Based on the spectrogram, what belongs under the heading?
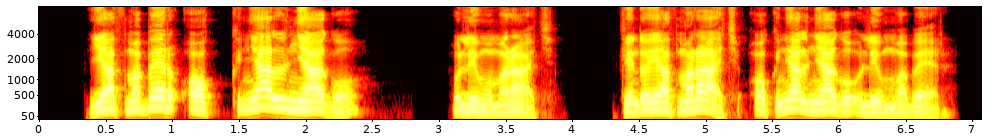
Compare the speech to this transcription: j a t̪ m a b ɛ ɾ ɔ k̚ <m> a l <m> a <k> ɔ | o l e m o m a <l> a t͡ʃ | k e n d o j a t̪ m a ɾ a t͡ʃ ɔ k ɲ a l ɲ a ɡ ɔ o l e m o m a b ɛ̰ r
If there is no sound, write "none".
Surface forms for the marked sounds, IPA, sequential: ɲ, ɲ, ɡ, ɾ

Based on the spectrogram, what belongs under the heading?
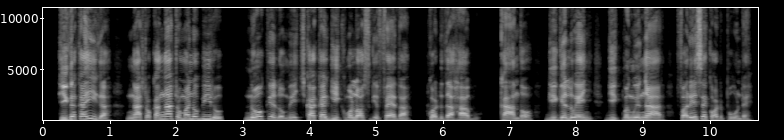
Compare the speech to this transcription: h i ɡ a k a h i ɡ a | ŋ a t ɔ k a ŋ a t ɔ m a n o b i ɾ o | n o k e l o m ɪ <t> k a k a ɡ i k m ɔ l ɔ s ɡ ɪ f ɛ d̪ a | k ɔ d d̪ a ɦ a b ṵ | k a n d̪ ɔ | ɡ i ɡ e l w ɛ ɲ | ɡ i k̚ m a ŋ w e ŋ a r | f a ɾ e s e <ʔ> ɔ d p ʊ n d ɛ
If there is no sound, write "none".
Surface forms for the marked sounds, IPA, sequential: t͡ʃ, k

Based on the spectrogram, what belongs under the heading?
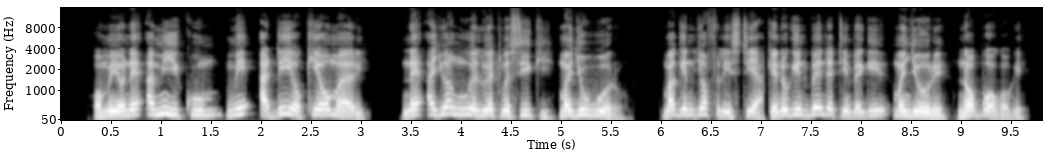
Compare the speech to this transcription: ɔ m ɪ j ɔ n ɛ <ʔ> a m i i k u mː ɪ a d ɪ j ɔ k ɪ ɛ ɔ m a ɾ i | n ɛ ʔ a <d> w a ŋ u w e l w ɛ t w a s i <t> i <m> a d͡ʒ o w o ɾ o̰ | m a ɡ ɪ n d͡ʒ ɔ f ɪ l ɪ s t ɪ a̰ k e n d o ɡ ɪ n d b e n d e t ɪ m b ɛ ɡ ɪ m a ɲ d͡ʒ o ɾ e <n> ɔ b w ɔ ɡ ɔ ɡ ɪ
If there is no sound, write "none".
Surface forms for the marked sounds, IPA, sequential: ʔ, d͡ʒ, k, m, n

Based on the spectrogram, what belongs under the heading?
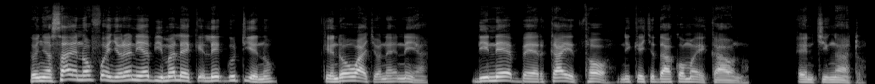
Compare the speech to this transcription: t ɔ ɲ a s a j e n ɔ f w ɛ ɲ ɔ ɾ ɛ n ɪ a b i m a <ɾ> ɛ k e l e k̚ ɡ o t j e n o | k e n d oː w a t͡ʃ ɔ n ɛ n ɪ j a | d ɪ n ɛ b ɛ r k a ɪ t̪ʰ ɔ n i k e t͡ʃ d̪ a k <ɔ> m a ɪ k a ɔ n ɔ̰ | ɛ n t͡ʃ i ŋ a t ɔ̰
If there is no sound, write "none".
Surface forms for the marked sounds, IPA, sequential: l, ɔ

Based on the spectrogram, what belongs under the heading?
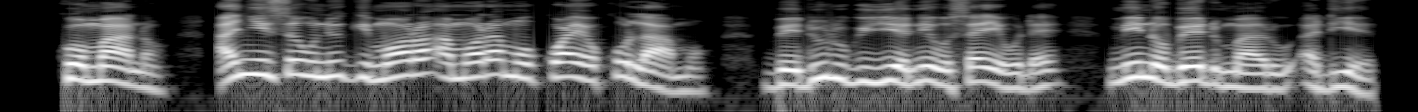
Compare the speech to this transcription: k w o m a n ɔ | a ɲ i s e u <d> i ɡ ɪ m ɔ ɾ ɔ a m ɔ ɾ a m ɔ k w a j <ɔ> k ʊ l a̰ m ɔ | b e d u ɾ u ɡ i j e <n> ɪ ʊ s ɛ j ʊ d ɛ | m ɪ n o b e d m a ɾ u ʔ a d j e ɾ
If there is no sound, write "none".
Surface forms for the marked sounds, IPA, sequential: n, ɔ, n

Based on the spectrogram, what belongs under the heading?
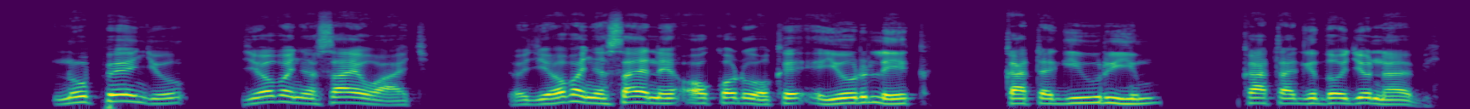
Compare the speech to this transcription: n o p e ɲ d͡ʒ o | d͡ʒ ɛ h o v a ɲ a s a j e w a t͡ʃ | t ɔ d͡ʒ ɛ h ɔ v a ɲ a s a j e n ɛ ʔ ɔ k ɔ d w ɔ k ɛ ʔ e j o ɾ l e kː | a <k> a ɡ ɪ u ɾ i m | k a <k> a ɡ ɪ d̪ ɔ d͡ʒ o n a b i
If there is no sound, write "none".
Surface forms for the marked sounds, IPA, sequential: t, t

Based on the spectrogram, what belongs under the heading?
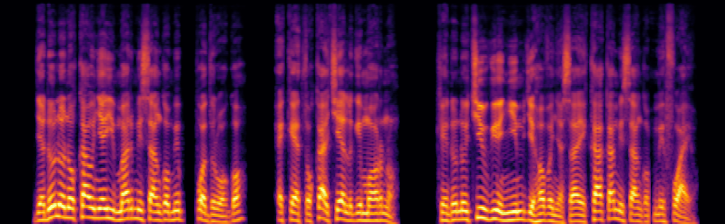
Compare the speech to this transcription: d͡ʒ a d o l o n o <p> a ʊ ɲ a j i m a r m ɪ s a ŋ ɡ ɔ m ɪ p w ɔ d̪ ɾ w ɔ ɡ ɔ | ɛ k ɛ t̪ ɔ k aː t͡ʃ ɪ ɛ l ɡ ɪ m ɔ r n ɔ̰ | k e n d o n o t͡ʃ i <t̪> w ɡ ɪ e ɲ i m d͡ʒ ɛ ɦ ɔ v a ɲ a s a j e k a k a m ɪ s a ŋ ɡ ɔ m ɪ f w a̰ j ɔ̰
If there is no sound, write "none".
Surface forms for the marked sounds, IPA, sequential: k, none

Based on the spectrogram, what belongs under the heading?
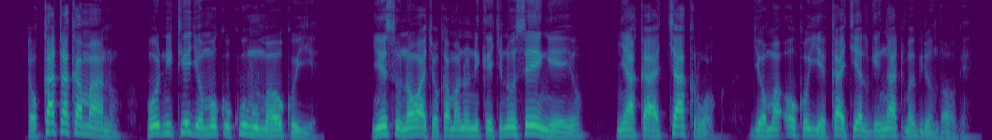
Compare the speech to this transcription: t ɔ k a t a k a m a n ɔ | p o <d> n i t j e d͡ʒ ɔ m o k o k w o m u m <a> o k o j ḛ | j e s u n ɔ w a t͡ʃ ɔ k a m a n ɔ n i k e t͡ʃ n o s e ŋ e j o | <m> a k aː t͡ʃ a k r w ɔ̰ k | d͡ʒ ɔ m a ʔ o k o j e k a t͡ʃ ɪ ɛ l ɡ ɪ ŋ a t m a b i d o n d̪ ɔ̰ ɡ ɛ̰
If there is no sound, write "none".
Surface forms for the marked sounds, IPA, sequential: d, a, ɲ

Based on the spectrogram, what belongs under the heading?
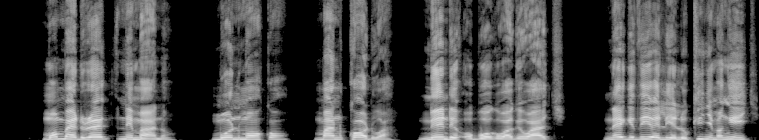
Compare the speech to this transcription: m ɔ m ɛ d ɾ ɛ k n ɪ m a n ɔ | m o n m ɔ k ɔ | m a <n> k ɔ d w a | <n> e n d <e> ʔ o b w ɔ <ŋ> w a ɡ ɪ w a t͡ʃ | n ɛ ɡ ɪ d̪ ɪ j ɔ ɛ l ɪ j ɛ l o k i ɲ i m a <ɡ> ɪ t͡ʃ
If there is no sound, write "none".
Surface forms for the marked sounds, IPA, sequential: n, n, e, ɡ, ŋ

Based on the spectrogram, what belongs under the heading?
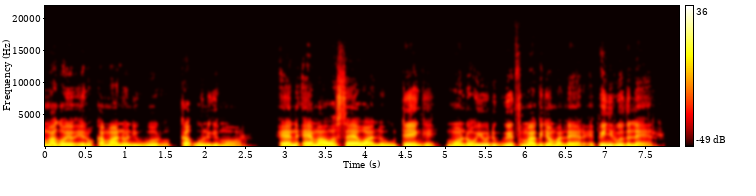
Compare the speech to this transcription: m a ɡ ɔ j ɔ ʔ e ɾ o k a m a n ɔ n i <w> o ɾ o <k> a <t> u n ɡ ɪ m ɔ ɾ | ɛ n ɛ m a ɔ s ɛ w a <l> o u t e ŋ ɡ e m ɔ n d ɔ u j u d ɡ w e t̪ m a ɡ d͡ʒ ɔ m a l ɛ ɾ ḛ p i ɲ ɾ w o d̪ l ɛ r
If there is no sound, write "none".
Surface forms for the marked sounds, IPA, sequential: w, k, ʔ, l

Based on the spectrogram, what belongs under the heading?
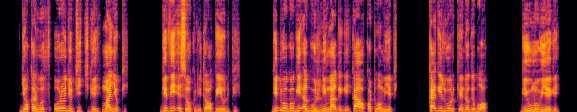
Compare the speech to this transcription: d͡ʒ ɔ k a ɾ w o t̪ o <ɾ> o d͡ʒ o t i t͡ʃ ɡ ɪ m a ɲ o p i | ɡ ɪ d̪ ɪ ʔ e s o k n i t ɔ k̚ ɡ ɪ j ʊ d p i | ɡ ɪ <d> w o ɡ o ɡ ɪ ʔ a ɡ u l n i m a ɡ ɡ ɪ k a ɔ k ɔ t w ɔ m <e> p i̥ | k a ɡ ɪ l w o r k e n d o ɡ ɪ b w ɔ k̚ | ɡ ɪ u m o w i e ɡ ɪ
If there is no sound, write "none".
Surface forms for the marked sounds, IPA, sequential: ɾ, d, e

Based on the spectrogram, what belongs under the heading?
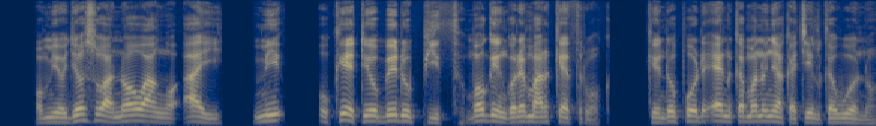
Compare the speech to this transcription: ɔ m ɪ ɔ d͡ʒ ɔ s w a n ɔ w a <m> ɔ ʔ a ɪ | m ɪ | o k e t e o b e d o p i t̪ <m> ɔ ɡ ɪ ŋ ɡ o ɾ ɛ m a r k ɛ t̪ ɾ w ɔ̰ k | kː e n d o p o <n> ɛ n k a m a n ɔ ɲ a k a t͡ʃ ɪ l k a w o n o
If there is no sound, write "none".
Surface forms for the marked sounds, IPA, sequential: ŋ, m, d

